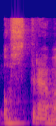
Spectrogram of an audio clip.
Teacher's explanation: the stress falls upon the first syllable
